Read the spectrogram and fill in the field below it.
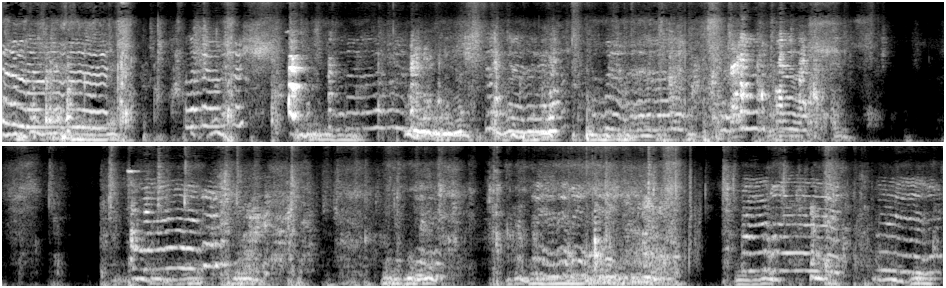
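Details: Pet boxer dog indoors, one of two, vocalising beside its owner in an armchair after a day of hauling firewood: long, wavering, voice-like whines and moans with shifting pitch, in bursts separated by a brief pause.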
